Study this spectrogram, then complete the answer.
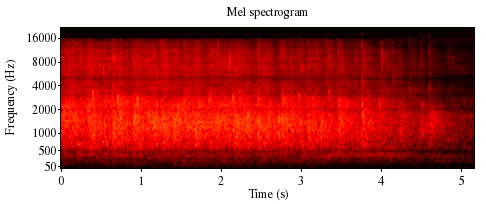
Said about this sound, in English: You see, we all need brothers hanging around. Give them a clap.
